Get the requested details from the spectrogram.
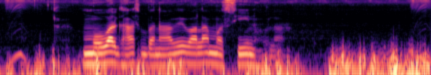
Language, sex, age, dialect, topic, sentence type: Bhojpuri, male, 18-24, Western, agriculture, statement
